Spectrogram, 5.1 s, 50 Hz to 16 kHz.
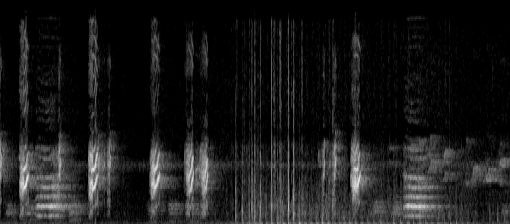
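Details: Young barn swallows fledging from the nest, 21 July 2023: bright, harmonic chirps repeated roughly every half second, separated by a stretch of wing-flapping flutter.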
